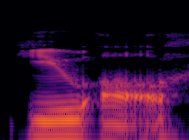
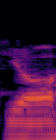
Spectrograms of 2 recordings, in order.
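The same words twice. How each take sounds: First: It is said clearly as two separate words. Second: It is said fast, blending into one syllable. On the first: "but no, you all" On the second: "I said it fast and it sounded like y'all"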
